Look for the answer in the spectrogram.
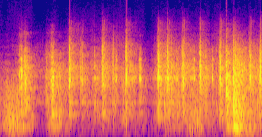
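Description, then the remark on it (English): A typewriter clatters, keys struck in a quick, uneven stream of sharp clicks on a sheet of paper backed by four carbons, with a brief lull midway before the rapid typing resumes. No one speaks. “Melody was at her typewriter working on the usual sheet of paper backed by the usual four carbons, routine.”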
